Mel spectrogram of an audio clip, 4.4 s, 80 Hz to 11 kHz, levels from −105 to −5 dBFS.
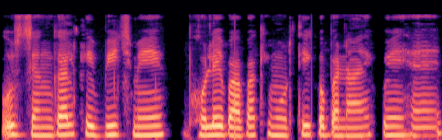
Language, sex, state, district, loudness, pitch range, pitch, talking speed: Hindi, female, Chhattisgarh, Sarguja, -20 LUFS, 200-215 Hz, 205 Hz, 175 wpm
